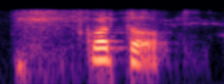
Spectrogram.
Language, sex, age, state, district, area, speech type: Bengali, male, 18-30, West Bengal, Jhargram, rural, conversation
